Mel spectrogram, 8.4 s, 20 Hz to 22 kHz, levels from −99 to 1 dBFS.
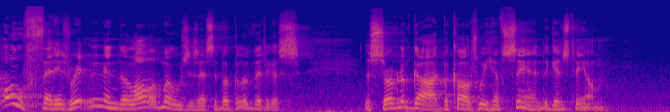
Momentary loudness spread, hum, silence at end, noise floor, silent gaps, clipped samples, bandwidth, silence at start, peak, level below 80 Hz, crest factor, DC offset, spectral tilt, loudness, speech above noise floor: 9 LU; none; 0.1 s; -67 dBFS; none; under 0.1%; 16.5 kHz; 0 s; -26 dBFS; -66 dBFS; 16 dB; under 0.1%; -4.5 dB/octave; -43 LUFS; 24 dB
